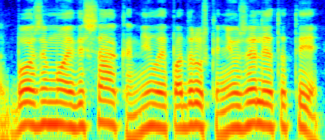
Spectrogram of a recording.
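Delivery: high-pitched exclamations of delighted recognition; joyful amazement. Acted. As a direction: greet a lost friend in acted astonishment. Lalita astonished at finding lost friend.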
